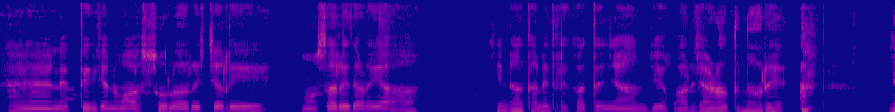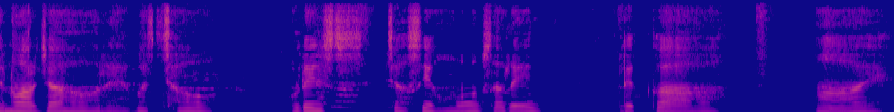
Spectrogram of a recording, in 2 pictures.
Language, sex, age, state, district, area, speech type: Santali, female, 30-45, Jharkhand, East Singhbhum, rural, spontaneous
